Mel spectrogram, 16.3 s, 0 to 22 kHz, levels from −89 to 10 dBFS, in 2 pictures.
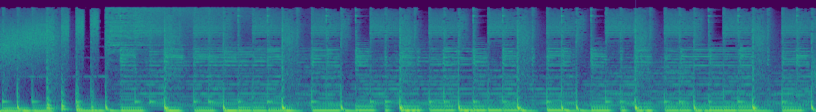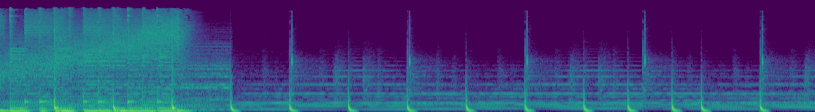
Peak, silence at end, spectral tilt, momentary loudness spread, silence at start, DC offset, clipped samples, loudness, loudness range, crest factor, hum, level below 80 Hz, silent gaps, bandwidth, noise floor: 0 dBFS; 0 s; -4 dB/octave; 14 LU; 0 s; under 0.1%; under 0.1%; -18 LUFS; 11 LU; 16 dB; none; -18 dBFS; none; 17 kHz; -37 dBFS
